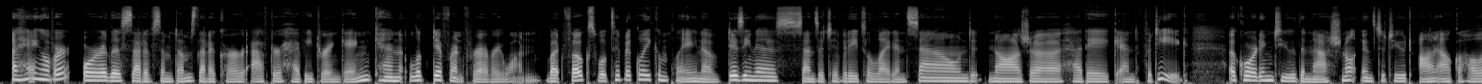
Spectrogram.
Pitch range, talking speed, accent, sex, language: 125-175 Hz, 160 wpm, American, female, English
